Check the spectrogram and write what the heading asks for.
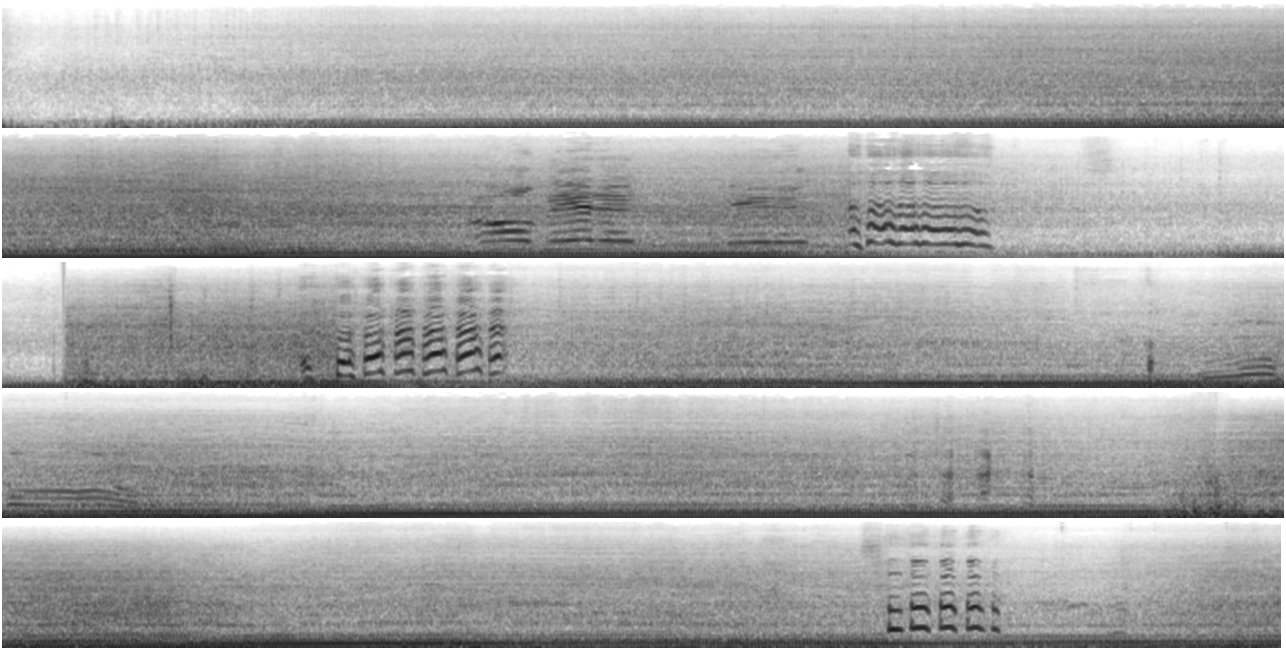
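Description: Gas golf cart engine running under throttle as the cart spins and slides through snow. The engine note rises and falls, cuts back sharply for about two seconds near the middle, then picks up again.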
